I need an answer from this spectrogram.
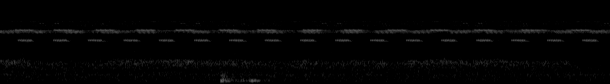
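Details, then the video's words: Night chorus of crickets in deep forest, high pulsed chirps repeated evenly at roughly two and a half per second, with constant background hiss and a brief low thump midway. "CRICKET CHIRPING SOUND"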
